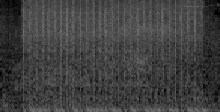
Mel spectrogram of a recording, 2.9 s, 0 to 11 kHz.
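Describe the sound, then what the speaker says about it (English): Rapid, fairly faint burst of gunfire from soldiers in the video game XCOM 2, a dense rattling volley lasting a couple of seconds without talk. "So we'll move over there with the heavy and take some very aggressive shots."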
